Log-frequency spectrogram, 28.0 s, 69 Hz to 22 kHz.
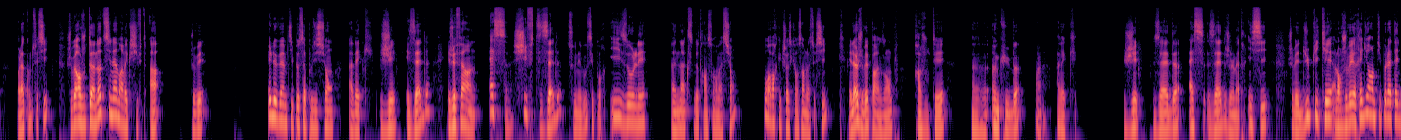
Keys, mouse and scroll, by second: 0.2-0.7 middle drag, 1.1 shift+a, 3.3-4.5 scroll down 2, 4.5 g, 15.4 click, 15.7-16.6 middle drag, 17.1 shift+a, 19.9 middle drag, 20.6 g, 24.9 middle drag, 25.4 click, 25.6-26.1 scroll up 2, 26.1-26.5 middle drag, 27.9-28.0 middle drag.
